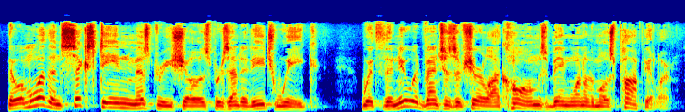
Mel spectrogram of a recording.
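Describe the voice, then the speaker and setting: An older man hosting with a scripted, nostalgic introduction, telling it in a measured way with deliberate emphasis. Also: medium pitch. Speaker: announcer and host.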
